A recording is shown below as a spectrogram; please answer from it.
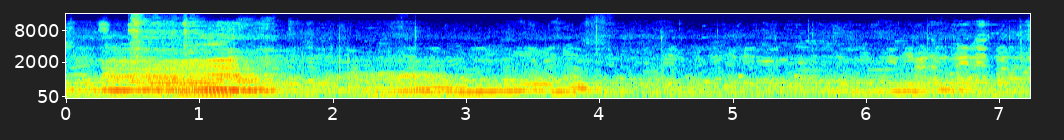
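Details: Gaolao cattle, a native breed, at an agricultural exhibition in Wardha, Vidarbha. A loud, deep moo with rich harmonics lasts about a second and a half. Lower, drawn-out lowing follows, over a crowd murmur and an announcer's voice.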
